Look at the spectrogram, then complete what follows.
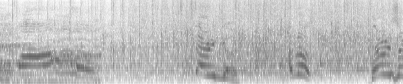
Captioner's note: audience applauds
